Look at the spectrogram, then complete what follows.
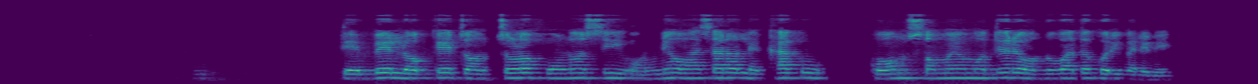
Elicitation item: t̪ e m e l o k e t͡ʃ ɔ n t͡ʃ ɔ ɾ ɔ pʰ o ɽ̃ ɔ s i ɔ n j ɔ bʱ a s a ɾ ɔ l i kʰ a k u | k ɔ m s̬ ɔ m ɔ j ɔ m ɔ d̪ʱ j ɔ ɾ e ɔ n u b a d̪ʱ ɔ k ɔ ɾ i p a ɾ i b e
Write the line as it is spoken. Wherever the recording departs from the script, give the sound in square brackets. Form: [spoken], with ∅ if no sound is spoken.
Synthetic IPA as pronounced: t̪ e [b] e l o k e t͡ʃ ɔ n t͡ʃ ɔ [ɭ] ɔ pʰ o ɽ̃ ɔ s i ɔ n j ɔ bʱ a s a ɾ ɔ l [e] kʰ a k u | k ɔ m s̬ ɔ m ɔ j ɔ m ɔ d̪ʱ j ɔ ɾ e ɔ n u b a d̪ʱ ɔ k ɔ ɾ i p a ɾ i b e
